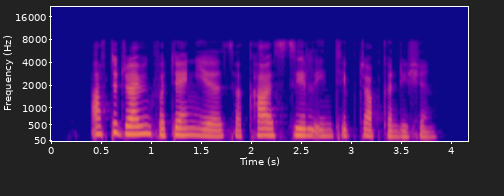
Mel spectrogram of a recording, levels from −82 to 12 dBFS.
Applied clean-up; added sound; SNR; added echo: neural mask model Resemble Enhance denoiser.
